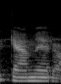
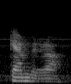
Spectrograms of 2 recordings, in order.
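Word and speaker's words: camera: Next क्या कहेंगे हम इसे, कैमरा, है ना, कैमरा नहीं, simple E silent over here, कैमरा।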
